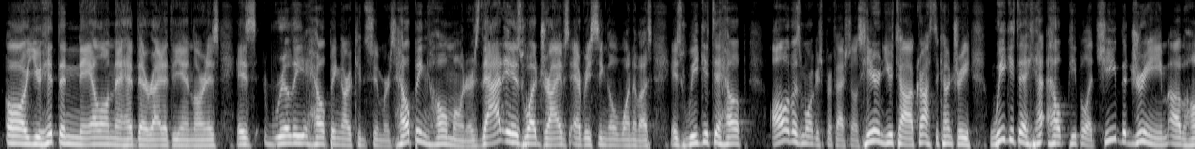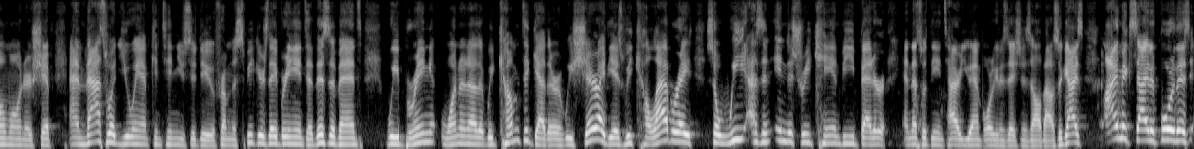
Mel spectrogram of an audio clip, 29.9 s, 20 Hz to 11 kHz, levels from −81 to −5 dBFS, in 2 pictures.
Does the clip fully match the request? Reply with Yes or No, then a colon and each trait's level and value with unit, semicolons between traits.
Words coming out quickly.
Yes: fast, 215 wpm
